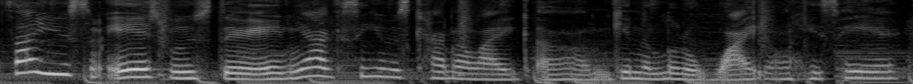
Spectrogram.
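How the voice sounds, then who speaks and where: Faint music plays behind a woman speaking fast at a medium pitch while she vlogs a hair tutorial in a family home. She's playful and animated, addressing viewers as "honey" and "baby" in a chatty, direct way.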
